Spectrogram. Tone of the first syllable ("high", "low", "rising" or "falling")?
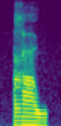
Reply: low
